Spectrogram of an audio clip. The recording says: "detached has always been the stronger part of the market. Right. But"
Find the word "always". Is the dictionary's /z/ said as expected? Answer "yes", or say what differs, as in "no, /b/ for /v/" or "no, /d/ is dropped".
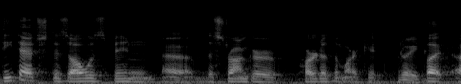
yes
